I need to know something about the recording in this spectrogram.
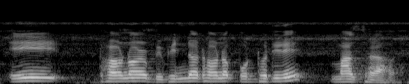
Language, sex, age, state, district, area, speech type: Assamese, male, 45-60, Assam, Lakhimpur, rural, spontaneous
